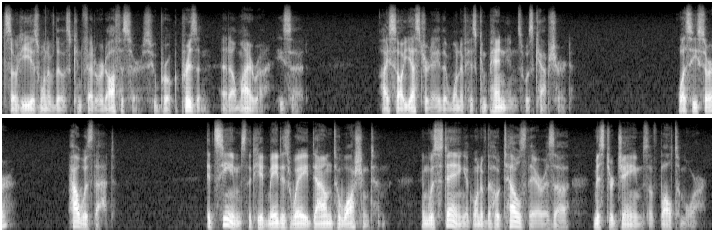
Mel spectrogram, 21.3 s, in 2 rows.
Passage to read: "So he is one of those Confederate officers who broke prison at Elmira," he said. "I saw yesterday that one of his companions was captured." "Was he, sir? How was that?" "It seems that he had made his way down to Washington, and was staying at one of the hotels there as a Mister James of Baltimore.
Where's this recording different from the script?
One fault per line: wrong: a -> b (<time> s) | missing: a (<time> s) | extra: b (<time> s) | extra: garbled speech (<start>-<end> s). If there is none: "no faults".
no faults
